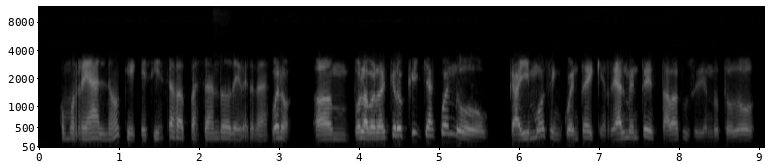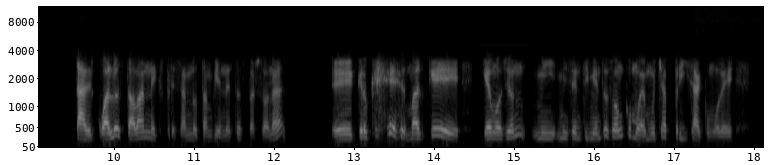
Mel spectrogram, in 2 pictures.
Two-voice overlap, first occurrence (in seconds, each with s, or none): none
